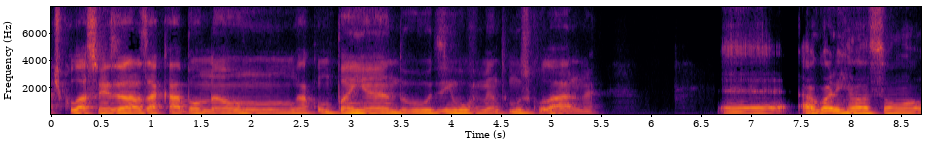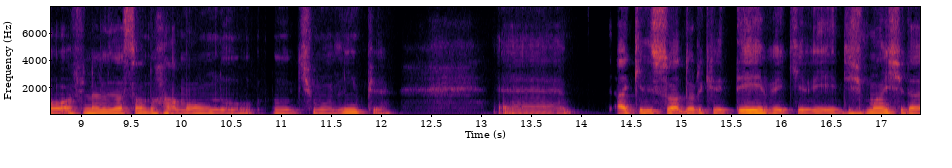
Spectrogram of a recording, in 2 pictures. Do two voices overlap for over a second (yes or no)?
no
